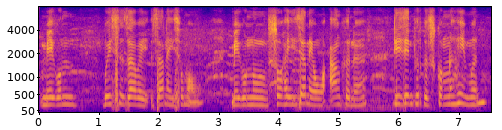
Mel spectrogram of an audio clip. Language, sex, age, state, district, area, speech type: Bodo, female, 30-45, Assam, Udalguri, urban, spontaneous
